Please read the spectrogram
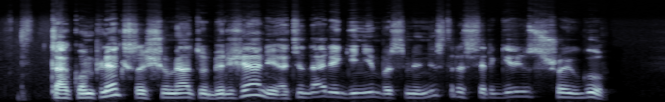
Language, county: Lithuanian, Marijampolė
